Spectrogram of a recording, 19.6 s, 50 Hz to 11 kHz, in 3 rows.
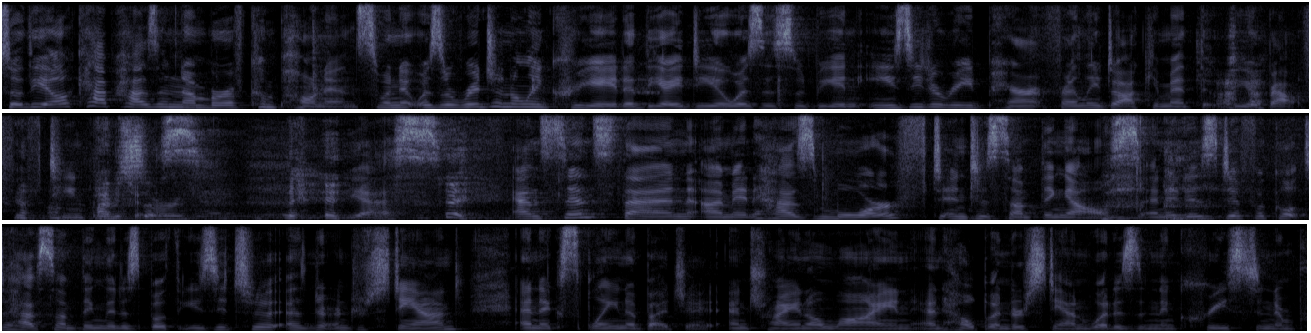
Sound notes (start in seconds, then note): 6.0 panel members laughing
